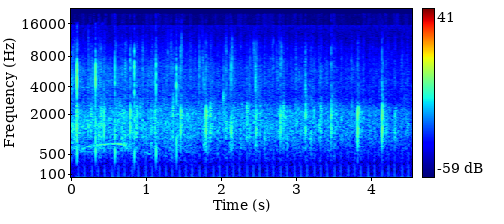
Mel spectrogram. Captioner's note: applause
